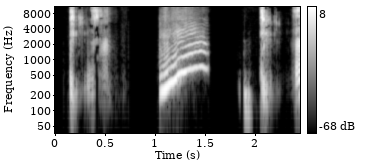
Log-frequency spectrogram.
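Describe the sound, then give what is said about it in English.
Downloaded fart sound effect: a single squeaky, wet blast that climbs in pitch over about half a second, with a few short bursts of other sound before and after it. “I scrolled through so many downloadable fart noises.”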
